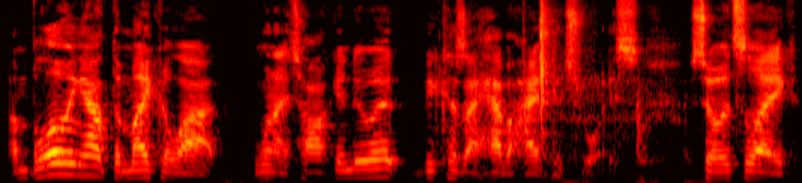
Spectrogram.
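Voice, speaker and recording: A man's voice: mid-range voice, animated, fairly quick, a little hiss or hum. A young man co-hosting a casual podcast, talking in a loose, slangy, profane way into a desk microphone at home. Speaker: podcast co-host. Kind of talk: casual chat. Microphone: desk USB microphone.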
